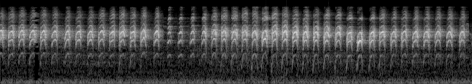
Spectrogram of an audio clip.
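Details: Long-tailed shrike song in a varied style with rapid long rolls: a fast, dense chattering trill of sharp high notes, about three per second, running without a break.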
